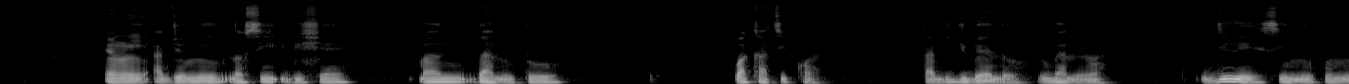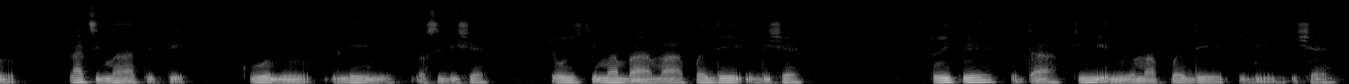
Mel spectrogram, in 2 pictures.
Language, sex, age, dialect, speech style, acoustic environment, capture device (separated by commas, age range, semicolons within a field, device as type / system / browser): Yoruba, male, 35-44, Nigeria - Lagos Yoruba, happy; focused, silence, mobile / Linux / Chrome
